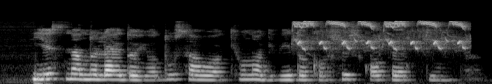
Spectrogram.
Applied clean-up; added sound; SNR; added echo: none; Chirp, tweet; -1 dB; reverberation time 0.2 s.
